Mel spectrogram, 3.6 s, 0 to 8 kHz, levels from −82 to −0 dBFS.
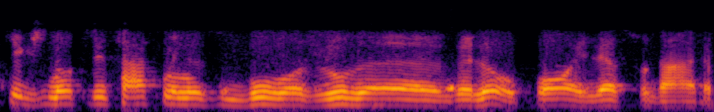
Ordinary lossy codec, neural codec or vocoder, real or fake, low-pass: Opus, 64 kbps; none; real; 7.2 kHz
